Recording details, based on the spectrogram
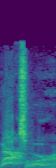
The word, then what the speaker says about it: Waxor: And is it Waxor? Am I saying it right? – Yes.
